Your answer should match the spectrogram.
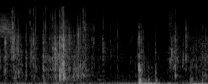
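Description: Plastic photo-album sleeves crinkling and rustling as album pages are turned by hand, with a sharp tap about one and a half seconds in.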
